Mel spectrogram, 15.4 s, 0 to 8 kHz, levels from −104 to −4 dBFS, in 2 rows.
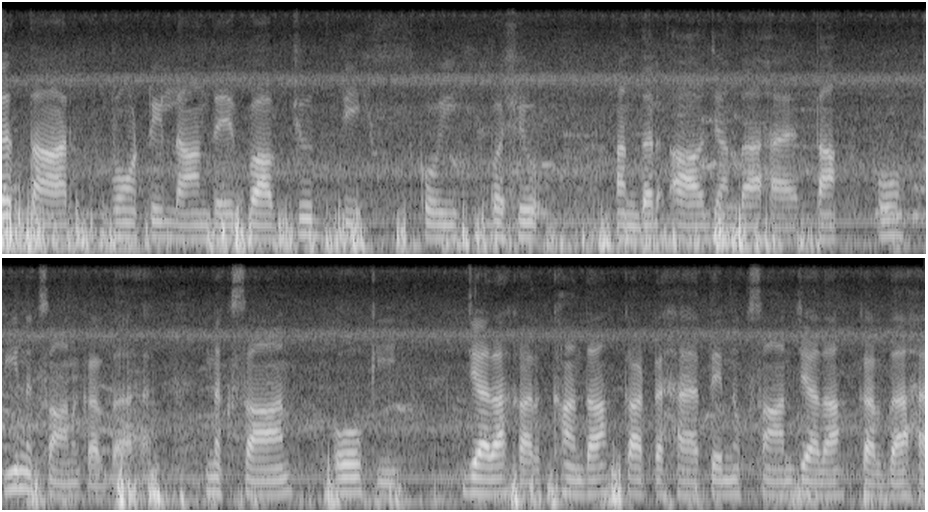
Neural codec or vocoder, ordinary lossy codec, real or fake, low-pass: none; none; real; 7.2 kHz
